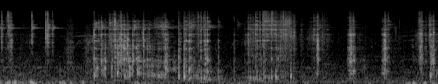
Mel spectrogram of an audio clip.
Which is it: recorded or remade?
recorded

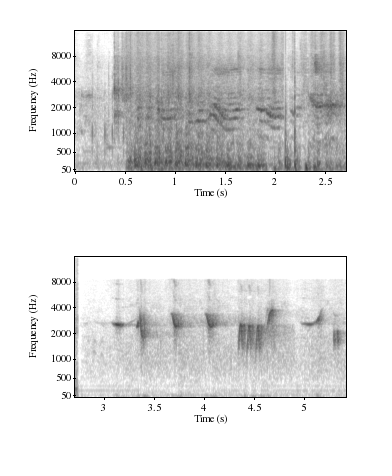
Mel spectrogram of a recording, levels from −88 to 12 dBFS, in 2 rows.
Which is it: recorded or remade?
recorded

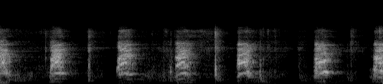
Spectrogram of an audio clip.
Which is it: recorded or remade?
remade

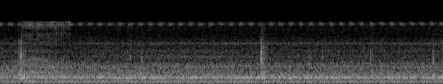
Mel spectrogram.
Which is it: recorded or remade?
recorded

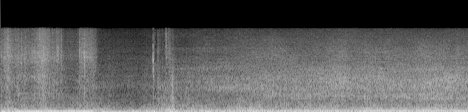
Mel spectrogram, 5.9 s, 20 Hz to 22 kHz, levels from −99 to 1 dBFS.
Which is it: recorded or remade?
remade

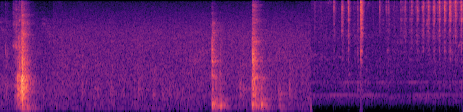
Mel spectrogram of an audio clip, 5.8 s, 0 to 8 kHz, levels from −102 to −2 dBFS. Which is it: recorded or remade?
recorded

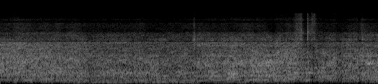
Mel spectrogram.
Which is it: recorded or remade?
remade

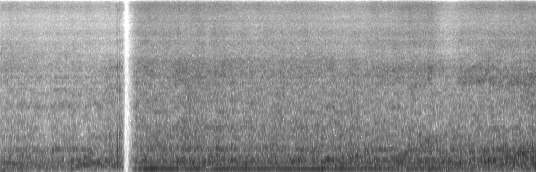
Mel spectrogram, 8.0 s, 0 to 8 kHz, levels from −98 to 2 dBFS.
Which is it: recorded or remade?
remade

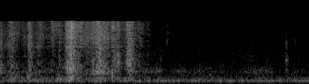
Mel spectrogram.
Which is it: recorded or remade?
recorded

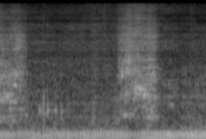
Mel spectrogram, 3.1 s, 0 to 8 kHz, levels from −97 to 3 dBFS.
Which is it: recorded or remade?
remade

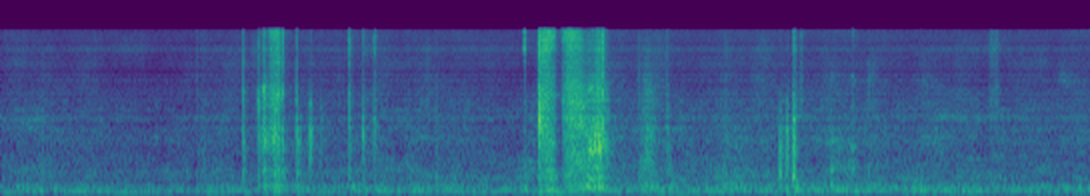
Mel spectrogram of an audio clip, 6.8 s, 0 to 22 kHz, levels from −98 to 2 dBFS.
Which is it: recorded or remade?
remade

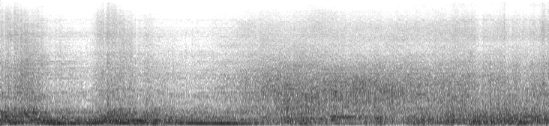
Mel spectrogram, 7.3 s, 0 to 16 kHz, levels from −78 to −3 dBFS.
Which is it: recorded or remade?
remade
